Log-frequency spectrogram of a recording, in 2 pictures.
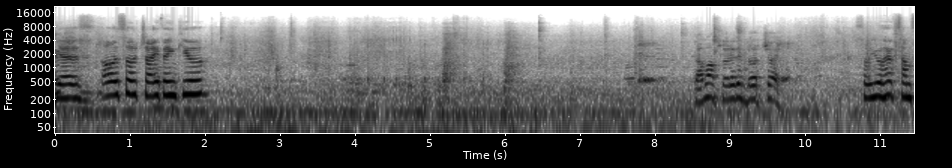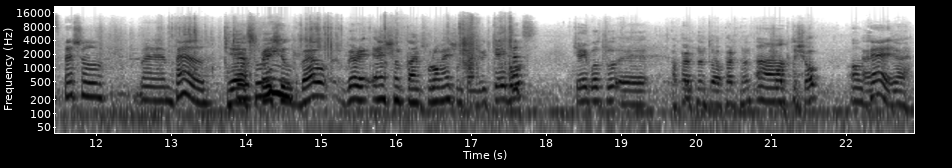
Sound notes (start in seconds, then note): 8.2 orders 4 chai in Turkish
